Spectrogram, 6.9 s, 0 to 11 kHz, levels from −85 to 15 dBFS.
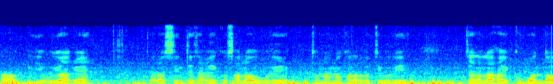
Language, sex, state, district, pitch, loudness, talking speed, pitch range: Chakma, male, Tripura, Dhalai, 110 Hz, -22 LUFS, 140 wpm, 105-120 Hz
